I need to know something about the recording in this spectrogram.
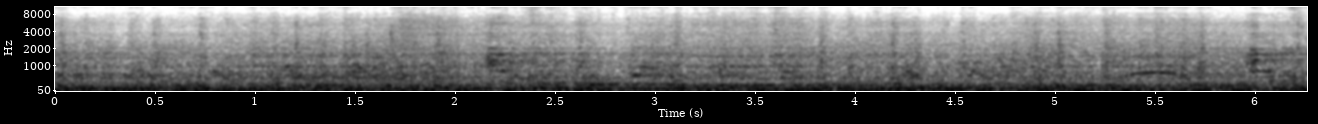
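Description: Live pop dance music played loud through an arena sound system, with heavy bass, recorded from the crowd.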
